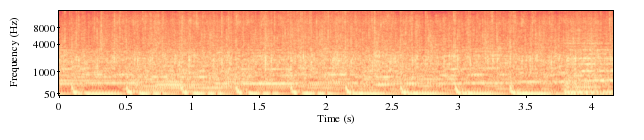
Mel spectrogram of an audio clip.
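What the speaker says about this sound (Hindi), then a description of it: "तालियां बजते रहे देवी और सज्जनों" A KBC Season 14 studio audience claps steadily for a contestant on the game show set, the dense clapping running under a loud, rhythmic musical beat.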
